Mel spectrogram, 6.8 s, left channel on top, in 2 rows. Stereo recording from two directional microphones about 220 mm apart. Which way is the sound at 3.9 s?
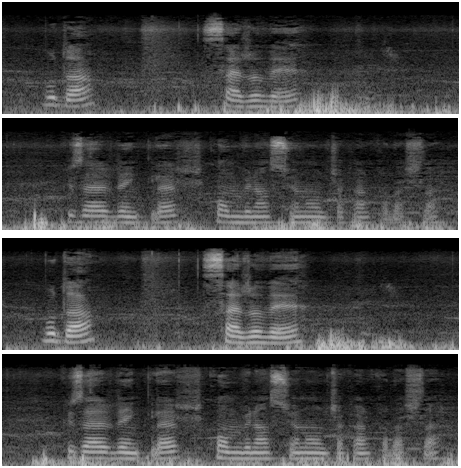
45° right (ahead or behind).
